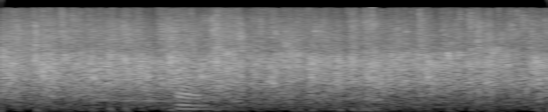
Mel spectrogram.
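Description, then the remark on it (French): An audience applauds the pianist of the orchestra as he is introduced, steadily for a few seconds, a dense, even wash of many hands clapping at once, with a brief voice rising through it partway in. “On peut applaudir.”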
